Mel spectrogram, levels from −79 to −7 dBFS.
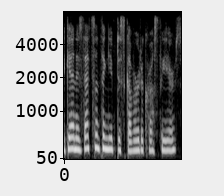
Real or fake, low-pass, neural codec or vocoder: fake; 7.2 kHz; codec, 16 kHz, 4.8 kbps, FACodec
